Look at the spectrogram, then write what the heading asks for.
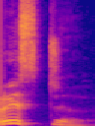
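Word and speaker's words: wrist: व का रहा है रिस्ट डब्लू साइलेंट है र का आर का साउंड आ रहा है रिस्ट य साइलेंट ही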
